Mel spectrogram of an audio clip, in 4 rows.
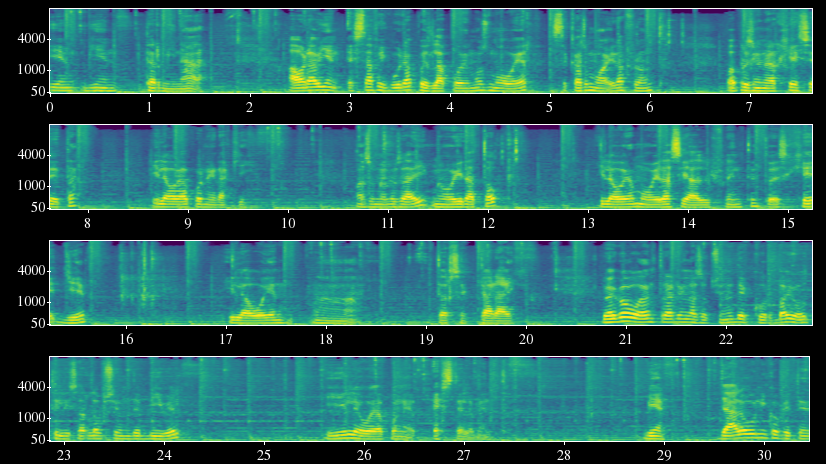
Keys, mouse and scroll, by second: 0.8-1.3 middle drag, 1.9 shift+middle click, 2.2-2.6 shift+middle drag, 3.5 shift+middle click, 4.4 middle click, 6.9 g, 10.2 right drag, 10.4 middle click, 10.7 scroll down 1, 10.9 p, 10.9 ;, 16.0 g, 18.3 middle click, 19.6 shift+middle click, 21.8 click, 24.4-26.2 drag, 26.6 drag, 27.1-28.5 middle drag, 29.1 click, 29.5-30.4 middle drag.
